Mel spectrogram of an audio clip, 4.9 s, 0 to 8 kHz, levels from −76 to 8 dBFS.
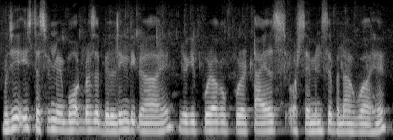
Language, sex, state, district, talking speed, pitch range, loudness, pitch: Hindi, male, Arunachal Pradesh, Lower Dibang Valley, 280 wpm, 130-145 Hz, -14 LUFS, 135 Hz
